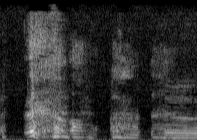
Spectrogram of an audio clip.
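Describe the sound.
Someone coughs and clears phlegm from their throat, a few rough, voiced bursts broken by short pauses. The throat sounds strained and raspy, and it is fairly loud and close.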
